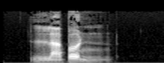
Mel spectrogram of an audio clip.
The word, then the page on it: lapón: espagnol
